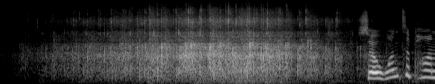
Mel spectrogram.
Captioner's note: audience applauding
